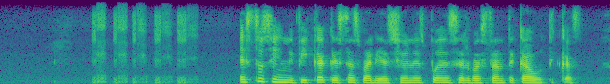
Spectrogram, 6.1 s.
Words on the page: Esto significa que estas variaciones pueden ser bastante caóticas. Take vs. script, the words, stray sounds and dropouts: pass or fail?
fail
